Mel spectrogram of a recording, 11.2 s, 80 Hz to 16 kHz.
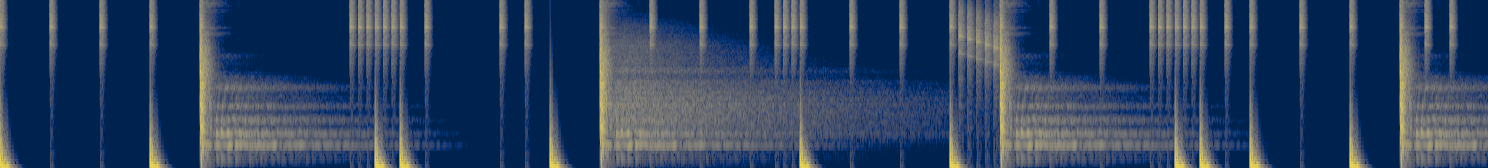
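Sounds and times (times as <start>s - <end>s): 
drum loop: 2.6s - 3.2s, 4.1s - 6.1s, 7.1s - 7.6s, 8.6s - 9.4s.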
